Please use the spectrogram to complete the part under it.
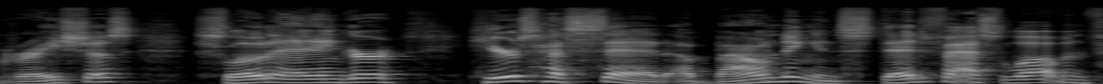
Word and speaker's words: hesed: But what I want you to know is that this word, how they translate this, is the Hebrew word hesed. Say that with me, that's kind of fun. Hesed. If you didn't spit on your screen, you're not saying it right.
